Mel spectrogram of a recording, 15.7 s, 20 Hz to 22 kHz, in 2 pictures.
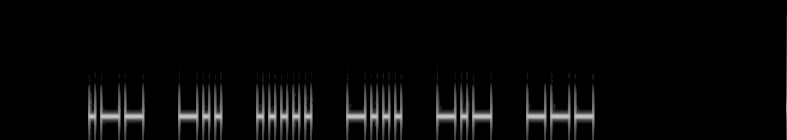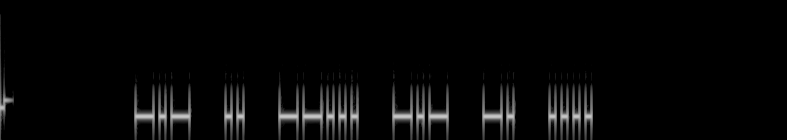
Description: Morse code, heard as a keyed tone, about 20 wpm, spaced as for 14 wpm, 700 Hz. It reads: WD5BKO KI7KNH
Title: 238 Lesson 38g - Letter q - Call Signs 20wpm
